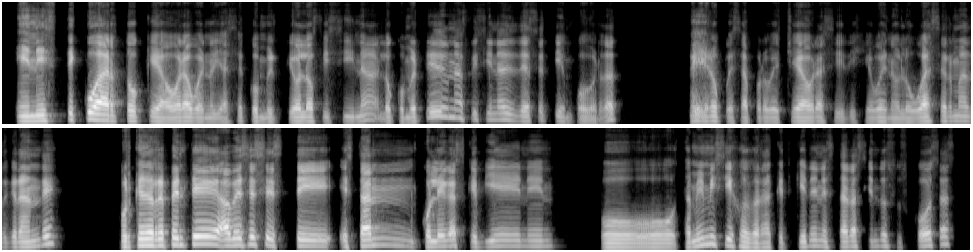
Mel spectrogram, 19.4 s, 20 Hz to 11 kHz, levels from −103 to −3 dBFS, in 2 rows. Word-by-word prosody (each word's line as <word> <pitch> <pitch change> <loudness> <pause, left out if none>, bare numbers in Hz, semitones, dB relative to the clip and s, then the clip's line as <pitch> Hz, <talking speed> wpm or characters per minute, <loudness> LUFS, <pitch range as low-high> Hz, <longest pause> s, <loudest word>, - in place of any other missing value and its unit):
en 130 +1 +3
este 140 +3 -1
cuarto 140 -5 +6
que, 115 -3 -2
ahora, 110 +3 +1
bueno, 105 -2 -5
ya 105 -2 -11
se 120 +4 -17
convirtió 110 +1 -6
en 115 - -1
la 115 - 0
oficina, 115 +5 -11
lo - - -10
convertí 115 +2 -8
en 125 - -3
una 215 -2 -8
oficina 165 -3 -12
desde 140 -6 -7
hace 125 - -13
tiempo, 120 -5 -13
¿verdad? - - -9 0.7
Pero 65 -1 -5
pues, - - -16
aproveché, 110 +1 -9
ahora 110 0 -3
sí 110 -1 -19
dije: 95 +2 -20
"Bueno, 105 -1 -10
lo 100 0 -10
voy 110 +3 -1
a - - 0
hacer 125 +2 -11
más 125 -1 -10
grande", 145 +11 -1 0.6
porque, 140 +4 +3
de 170 - +11
repente, 185 +3 +7
a 165 - +8
veces, 180 +2 +1
este, 155 -2 +1
están 160 +1 0
colegas 140 +2 0
que 130 -2 -6
vienen 145 +1 -8 0.4
o 115 -1 -2
también 150 +9 -3
mis 200 -4 -5
hijos, 140 -6 -1
¿verdad?, 120 0 -4
que - - -13
quieren 150 +3 -8
estar 135 0 -5
haciendo 145 +1 -10
sus 130 -4 -30
cosas 195 +4 -6
135 Hz, 170 wpm, -23 LUFS, 115-155 Hz, 0.7 s, de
